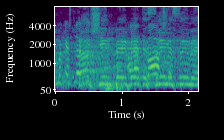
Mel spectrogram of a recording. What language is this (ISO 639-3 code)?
heb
